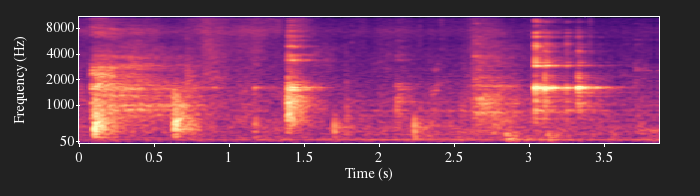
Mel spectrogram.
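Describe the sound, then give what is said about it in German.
A man picks his glass up from a grand piano, with several light clinks and knocks, each giving a brief bright ring, spaced irregularly over a few seconds against a quiet hum. “Er nimmt sein Glas vom Flügel und steht auf.”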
